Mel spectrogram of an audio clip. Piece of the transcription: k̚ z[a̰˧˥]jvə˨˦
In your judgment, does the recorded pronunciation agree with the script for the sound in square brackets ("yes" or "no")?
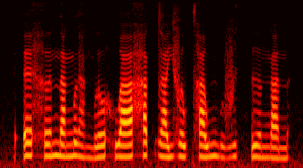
no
